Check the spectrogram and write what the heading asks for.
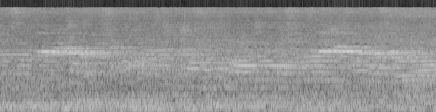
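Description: Indistinct chatter of a crowd of visitors over a steady low hum, with no single voice standing out.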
